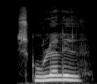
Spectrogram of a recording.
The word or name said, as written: skulderled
